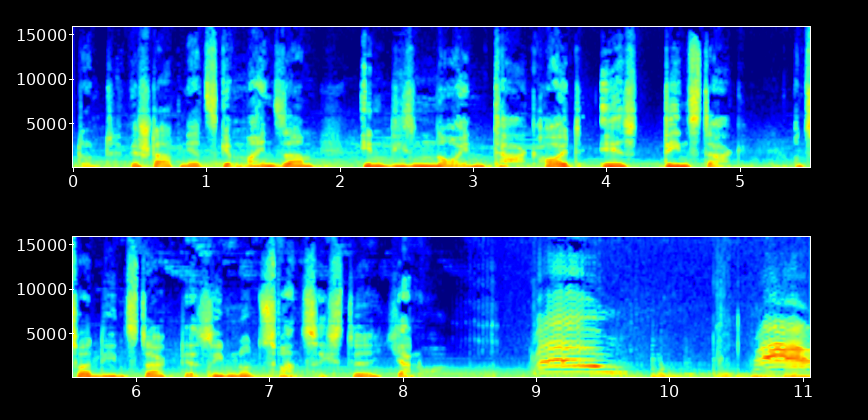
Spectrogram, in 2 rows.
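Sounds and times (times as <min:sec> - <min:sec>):
speech: 0:00.2 - 0:08.2
cat meowing: 0:08.9 - 0:09.8, 0:10.6 - 0:11.0.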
